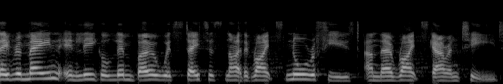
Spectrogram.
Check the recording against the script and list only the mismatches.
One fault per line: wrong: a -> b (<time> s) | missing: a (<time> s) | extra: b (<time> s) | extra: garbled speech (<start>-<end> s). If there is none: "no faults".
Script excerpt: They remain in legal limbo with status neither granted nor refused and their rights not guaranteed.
wrong: granted -> rights (2.5 s)
missing: not (4.3 s)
